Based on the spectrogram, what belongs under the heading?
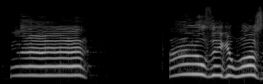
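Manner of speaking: high, loud doubtful neighbor voice. Retold or imitated. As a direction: scoff it off as a skeptical neighbor. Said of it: "he's like".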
